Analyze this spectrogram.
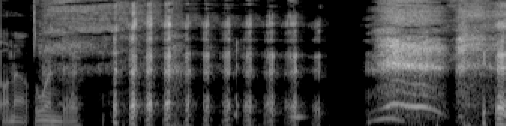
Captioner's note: laughs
